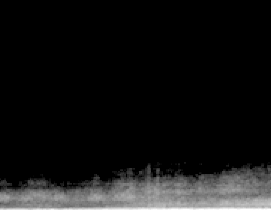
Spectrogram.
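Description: A steady, heavy roar of an airplane engine at Sydney Airport, a deep broad rumble that swells slightly louder over a few seconds, with no voices.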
